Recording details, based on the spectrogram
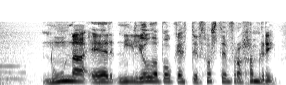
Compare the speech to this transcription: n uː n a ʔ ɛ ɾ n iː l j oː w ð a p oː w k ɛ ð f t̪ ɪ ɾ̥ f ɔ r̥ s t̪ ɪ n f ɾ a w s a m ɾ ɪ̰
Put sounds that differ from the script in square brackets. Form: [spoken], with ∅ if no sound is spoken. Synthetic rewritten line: n uː n a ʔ ɛ ɾ n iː l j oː w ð a p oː w k ɛ [∅] f t̪ ɪ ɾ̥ [θ] ɔ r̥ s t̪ ɪ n f ɾ a w [h] a m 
